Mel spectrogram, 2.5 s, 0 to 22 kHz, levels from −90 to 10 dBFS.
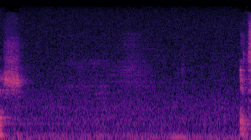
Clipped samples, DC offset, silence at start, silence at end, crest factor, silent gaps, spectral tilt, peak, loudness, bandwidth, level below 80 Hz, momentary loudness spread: under 0.1%; under 0.1%; 0 s; 0 s; 24 dB; none; -3 dB/octave; -20 dBFS; -45 LUFS; 19.5 kHz; -56 dBFS; 14 LU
